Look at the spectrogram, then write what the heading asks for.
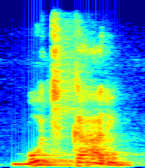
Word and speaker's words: boticário: Boticário, qual é a sílaba tônica? É o cário, né? Então, o acento aqui seria no A, porque seria uma paroxítona terminada em ditongo. Então, o acento seria no A, boticário, né?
